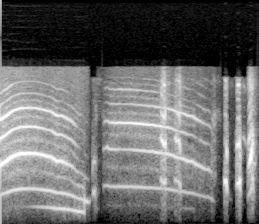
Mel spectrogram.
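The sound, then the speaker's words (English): A peacock screams loudly: two long, drawn-out wailing cries that sag in pitch, followed by a few short, sharp honking calls in quick succession. “And peacocks will scream at any time of day and they sound like a weird baby.”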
